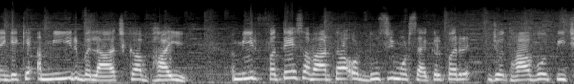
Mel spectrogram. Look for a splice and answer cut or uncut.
uncut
